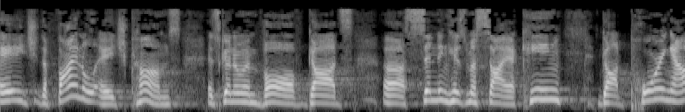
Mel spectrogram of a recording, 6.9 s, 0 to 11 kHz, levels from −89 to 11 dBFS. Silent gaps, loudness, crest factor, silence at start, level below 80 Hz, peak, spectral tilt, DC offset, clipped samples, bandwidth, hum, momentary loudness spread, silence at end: none; -17 LUFS; 16 dB; 0 s; -62 dBFS; 0 dBFS; -4 dB/octave; under 0.1%; under 0.1%; 8.8 kHz; none; 8 LU; 0 s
